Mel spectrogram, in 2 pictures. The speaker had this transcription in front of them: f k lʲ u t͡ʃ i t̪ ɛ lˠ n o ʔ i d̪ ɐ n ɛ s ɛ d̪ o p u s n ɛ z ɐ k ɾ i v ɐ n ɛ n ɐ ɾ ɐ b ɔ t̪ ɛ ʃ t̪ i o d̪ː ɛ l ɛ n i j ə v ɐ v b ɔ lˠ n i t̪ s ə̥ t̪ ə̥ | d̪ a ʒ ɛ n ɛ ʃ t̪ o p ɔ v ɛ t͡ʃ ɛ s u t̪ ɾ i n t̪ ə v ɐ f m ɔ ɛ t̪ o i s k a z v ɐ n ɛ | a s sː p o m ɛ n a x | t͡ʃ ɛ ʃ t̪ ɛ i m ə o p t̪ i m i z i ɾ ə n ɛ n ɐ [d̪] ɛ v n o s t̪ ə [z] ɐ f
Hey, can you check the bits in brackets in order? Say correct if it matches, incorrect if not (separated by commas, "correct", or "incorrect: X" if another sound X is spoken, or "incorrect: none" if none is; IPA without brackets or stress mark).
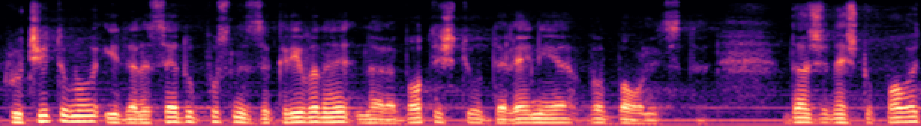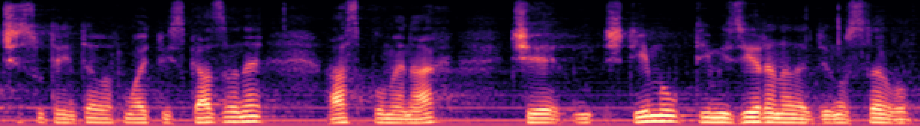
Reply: correct, incorrect: v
